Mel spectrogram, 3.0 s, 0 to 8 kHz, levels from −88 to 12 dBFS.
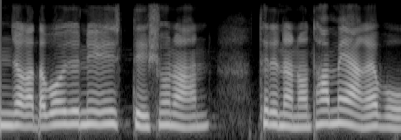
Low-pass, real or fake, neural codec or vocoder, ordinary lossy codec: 7.2 kHz; real; none; none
